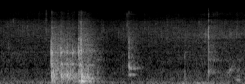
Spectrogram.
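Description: Peppers frying in a pan on a gas stove, with two loud bursts of sizzling and stirring close by, then fainter scrapes and crackles as the pan quiets.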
